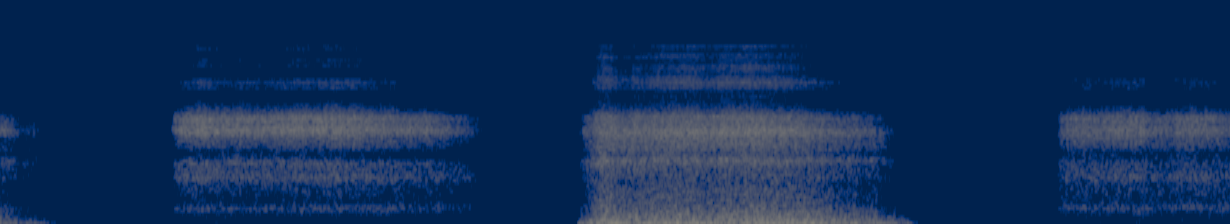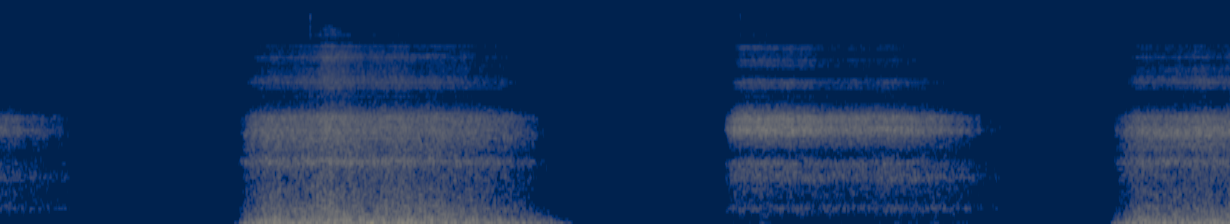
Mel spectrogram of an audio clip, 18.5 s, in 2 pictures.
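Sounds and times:
nose breathing while lying beside: 1.3 - 3.6, 4.4 - 6.7, 8.0 - 9.8, 11.0 - 13.3, 14.7 - 16.8, 17.6 - 18.4.

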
